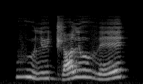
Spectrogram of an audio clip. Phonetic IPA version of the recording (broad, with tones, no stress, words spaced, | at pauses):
vu˥˩lø˧d͡ʒɑ˩˥lo˥ vɛ˩˥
